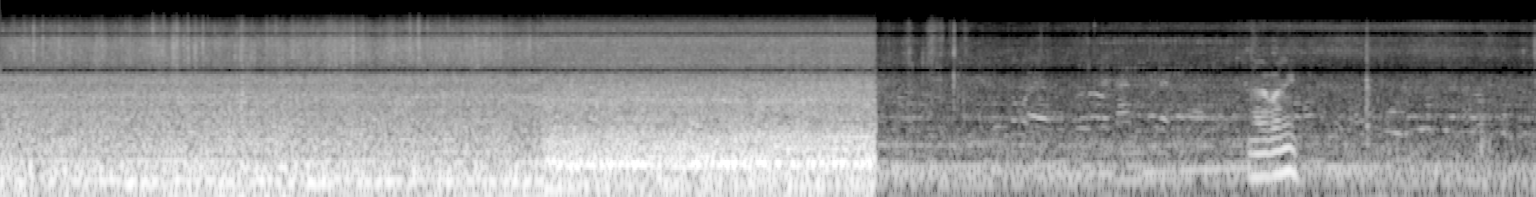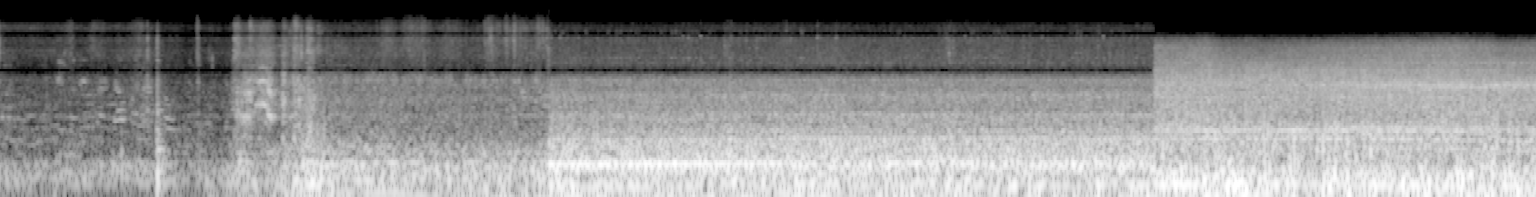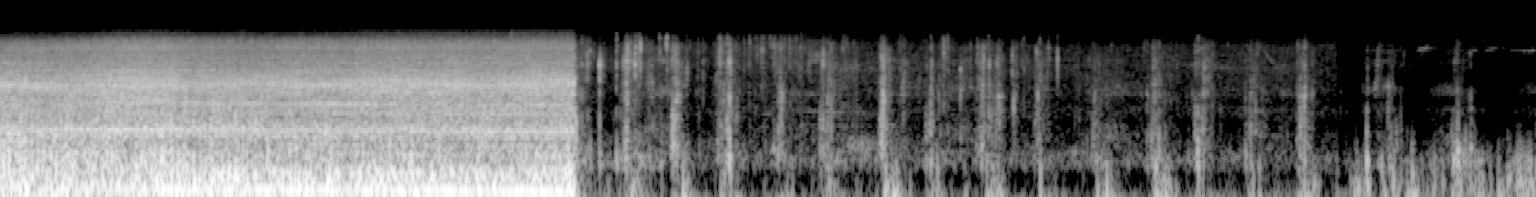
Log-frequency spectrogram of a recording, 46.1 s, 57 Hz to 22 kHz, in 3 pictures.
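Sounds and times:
vehicle engine and tyres rumbling: 0.0 - 36.6
wind rushing: 22.8 - 36.5.

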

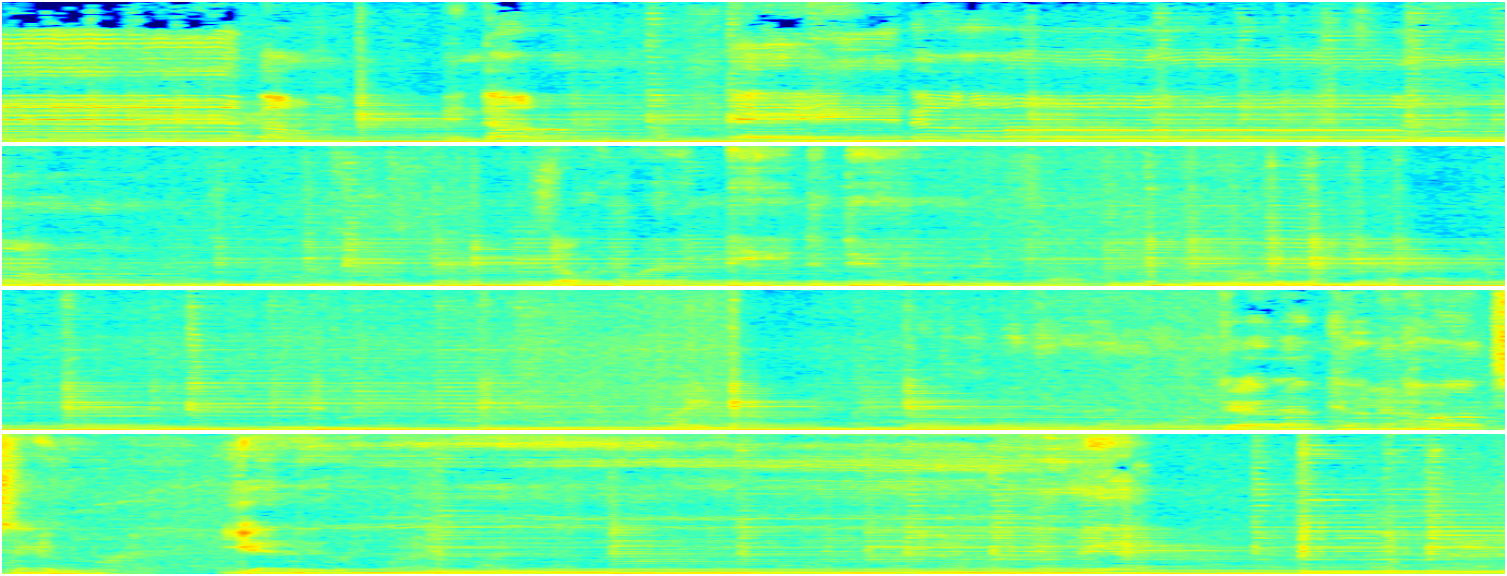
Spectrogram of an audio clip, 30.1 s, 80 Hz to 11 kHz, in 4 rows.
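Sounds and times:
acoustic guitar strumming chords: 0.0 - 30.0.

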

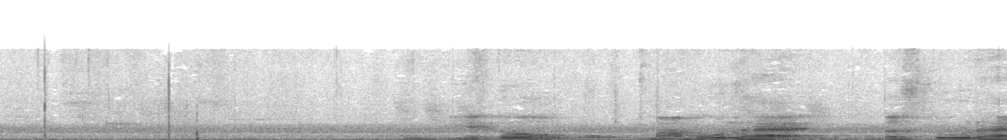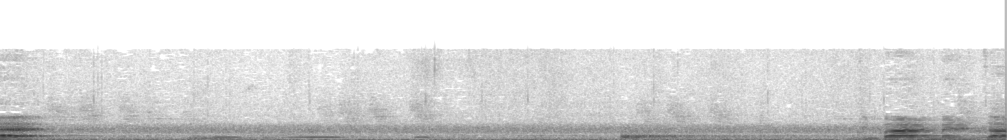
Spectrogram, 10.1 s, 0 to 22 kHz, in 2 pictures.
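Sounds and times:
dove cooing: 2.7 - 4.4, 5.2 - 9.3.

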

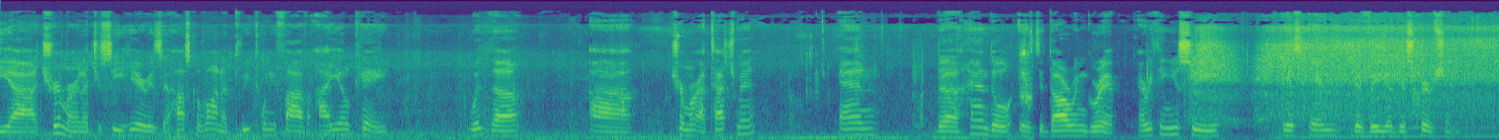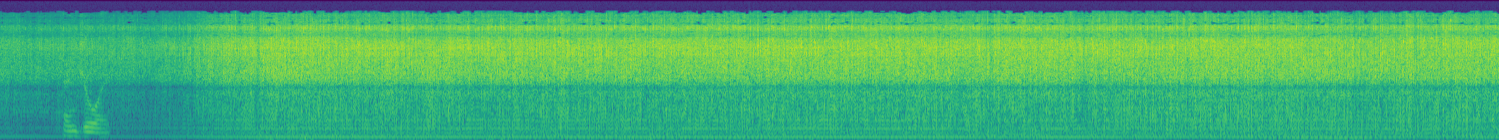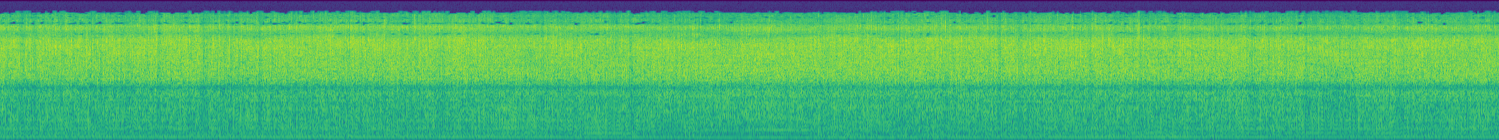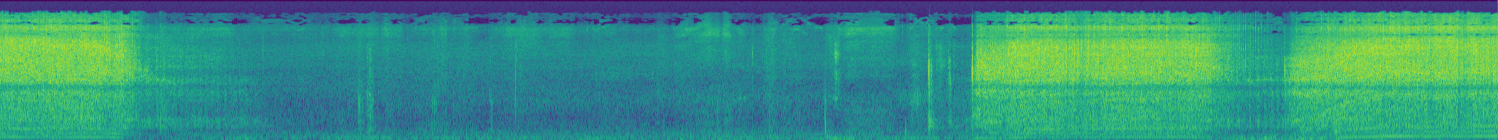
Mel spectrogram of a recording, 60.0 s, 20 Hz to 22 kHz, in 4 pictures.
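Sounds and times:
trimmer line striking concrete: 11.1 - 47.7, 54.1 - 59.9
string trimmer running: 11.5 - 47.8, 54.2 - 59.9.

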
